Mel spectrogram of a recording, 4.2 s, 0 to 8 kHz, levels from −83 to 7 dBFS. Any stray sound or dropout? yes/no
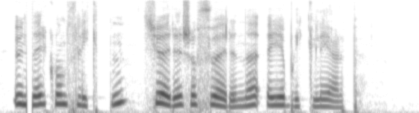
yes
